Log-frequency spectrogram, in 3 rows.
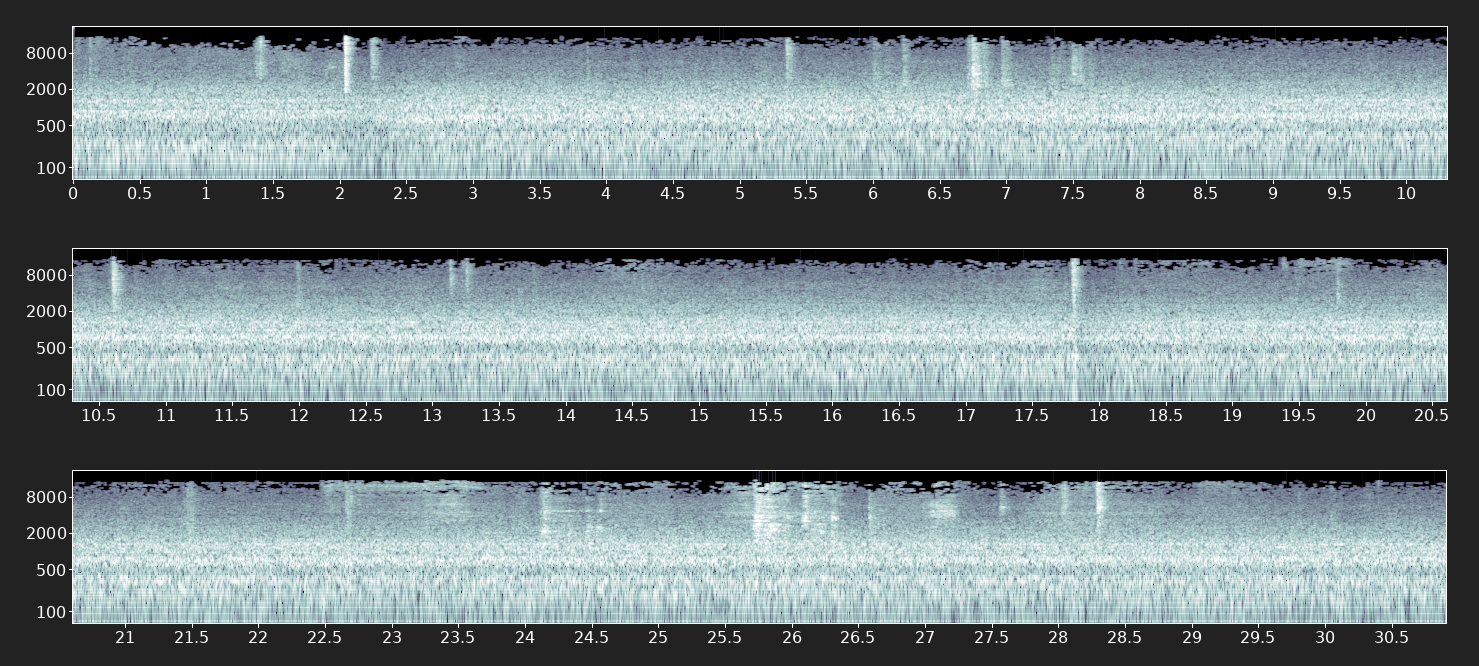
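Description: Steady cabin noise of an Airbus A350 airliner in flight: an even, unbroken rush of engine and airflow noise at a constant level, with a few faint clicks.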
